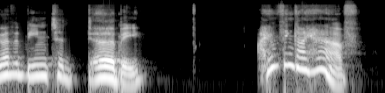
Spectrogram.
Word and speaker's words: Derby: It's pronounced Derby.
